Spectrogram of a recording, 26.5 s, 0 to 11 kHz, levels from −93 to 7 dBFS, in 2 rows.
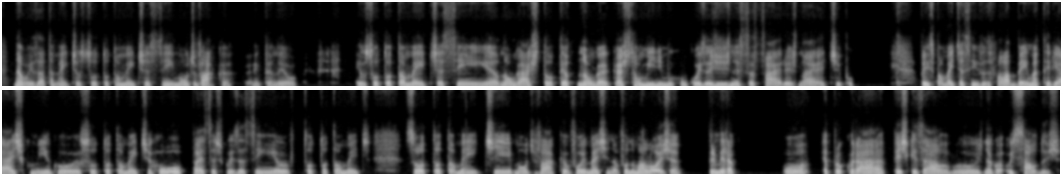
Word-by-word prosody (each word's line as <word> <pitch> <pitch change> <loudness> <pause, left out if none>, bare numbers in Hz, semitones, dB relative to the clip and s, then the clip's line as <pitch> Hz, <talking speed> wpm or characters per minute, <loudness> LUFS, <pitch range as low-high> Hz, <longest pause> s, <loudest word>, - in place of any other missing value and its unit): Não, 205 -6 +2
exatamente, 180 - -4
eu - - -4
sou 180 - -5
totalmente, 190 +1 -4
assim, 190 0 -4
mão 190 0 -1
de 230 - -5
vaca, - - -3 0.2
entendeu. 155 -5 -6 0.7
Eu 170 -1 -1
sou 180 0 +3
totalmente, 185 0 0
assim, 170 - -2
eu 85 - +1
não 180 +1 0
gasto 175 0 0
eu 185 -2 +2
tento 190 +2 0
não 190 0 +3
ga 205 0 +3
gastar 190 +2 0
o 205 - +2
mínimo 215 +1 +1
com 225 0 -5
coisas 210 -1 +2
desnecessárias, 210 -8 -1
né, 140 -2 -2
tipo, - - -5 0.8
principalmente, 225 +1 +1
assim, 215 -4 0
se 180 0 -3
você 180 - -5
falar 180 -2 +1
bem 180 +2 +2
materiais 190 -2 +1
comigo, 185 -2 -1
eu 165 - +1
sou - - -3
totalmente 185 +1 -2
roupa, 190 +1 +4
essas 175 -1 -1
coisas, 175 -1 -2
assim, 180 0 -2
eu 175 -1 +2 0.2
tô 180 - -1
totalmente 195 0 -3 0.4
sou 190 -3 +4
totalmente 245 +4 0
mão 240 0 -1
de 230 -2 -9
vaca. 175 -1 0
Eu 170 - -1
vou 200 +3 +2
imagina, 190 -4 +1
eu - - -9
vou 195 - +3
em - - +2
uma 205 0 +4
loja, 145 -5 +3 0.3
primeira 220 +4 +5 0.6
cor 215 +6 +2
é 215 - +2
procurar 215 +1 +3
pesquisar 215 -1 +3
os 215 -2 -2
nego 205 -2 0
os 210 -1 -1
saldos. 145 +1 -2
195 Hz, 155 wpm, -24 LUFS, 180-210 Hz, 0.8 s, primeira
